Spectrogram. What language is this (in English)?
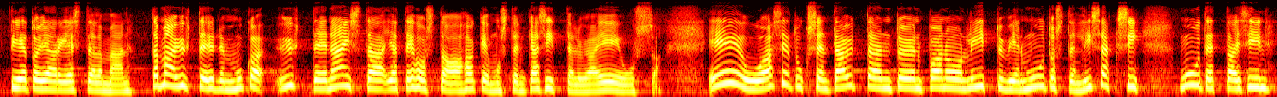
Finnish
